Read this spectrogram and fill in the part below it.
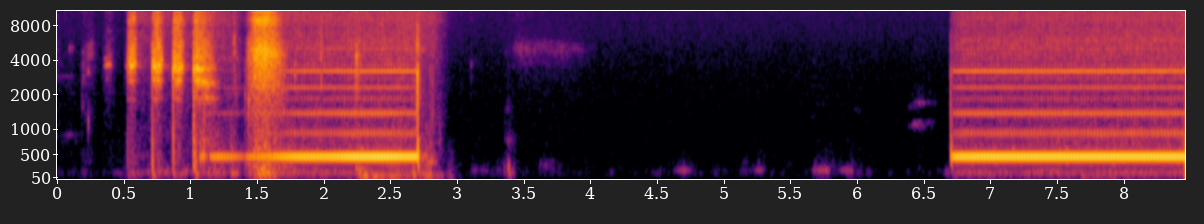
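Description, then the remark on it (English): A quick series of short dialing beeps as a phone call is placed to a wife live on a show, then a steady electronic ringing tone sounds, falls silent for a few seconds, and rings again, loud and even-pitched. “Should I call my wife right now? Live on the show.”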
